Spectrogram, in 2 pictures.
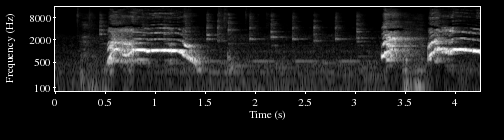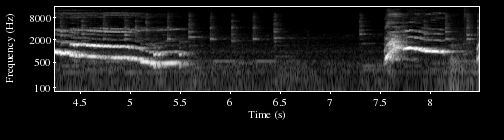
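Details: Cocker Spaniel (Canis lupus familiaris), howling whine: demanding that its owner answer the phone.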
